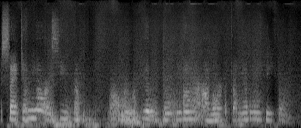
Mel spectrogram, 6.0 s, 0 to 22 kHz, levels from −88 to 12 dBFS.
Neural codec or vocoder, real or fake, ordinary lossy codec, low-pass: codec, 44.1 kHz, 0.9 kbps, DAC; fake; none; none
